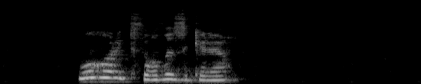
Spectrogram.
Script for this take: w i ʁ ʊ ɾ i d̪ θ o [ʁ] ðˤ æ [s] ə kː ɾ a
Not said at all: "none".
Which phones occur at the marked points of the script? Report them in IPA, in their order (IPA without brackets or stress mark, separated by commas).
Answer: ʁ, z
